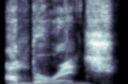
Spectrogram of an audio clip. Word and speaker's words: umbrage: And this is where I take umbrage. 3 syllables. Umbrage.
